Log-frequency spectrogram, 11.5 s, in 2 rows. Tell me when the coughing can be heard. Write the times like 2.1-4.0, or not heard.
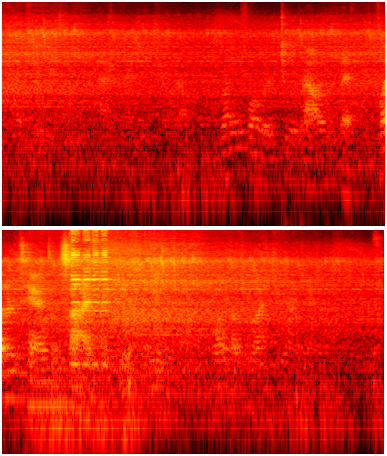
not heard.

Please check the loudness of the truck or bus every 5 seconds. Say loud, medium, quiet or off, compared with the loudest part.
medium, loud, medium.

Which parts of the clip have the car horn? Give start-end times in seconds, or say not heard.
6.2-7.6.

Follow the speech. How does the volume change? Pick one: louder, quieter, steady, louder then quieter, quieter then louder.
louder then quieter.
